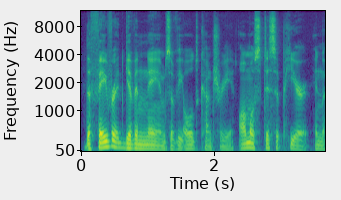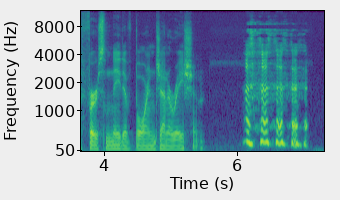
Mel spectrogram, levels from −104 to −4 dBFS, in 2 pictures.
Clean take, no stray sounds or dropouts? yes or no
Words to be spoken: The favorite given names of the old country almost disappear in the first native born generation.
no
